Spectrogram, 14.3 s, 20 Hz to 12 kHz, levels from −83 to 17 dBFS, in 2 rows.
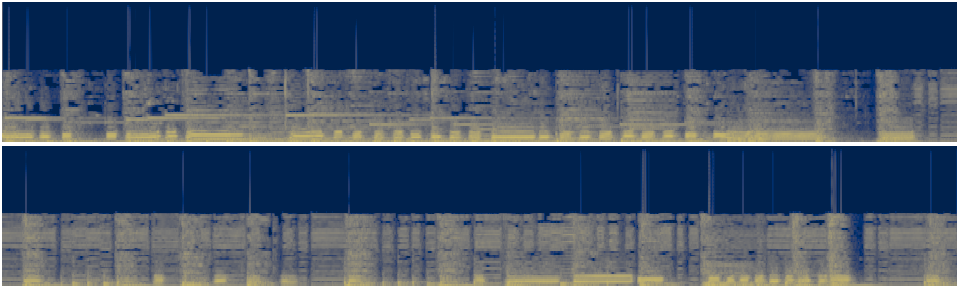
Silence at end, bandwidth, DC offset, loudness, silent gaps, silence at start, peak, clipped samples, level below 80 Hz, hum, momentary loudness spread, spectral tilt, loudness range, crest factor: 0 s; 6.6 kHz; under 0.1%; -12 LUFS; none; 0 s; 0 dBFS; under 0.1%; -26 dBFS; none; 8 LU; -6 dB/octave; 5 LU; 12 dB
